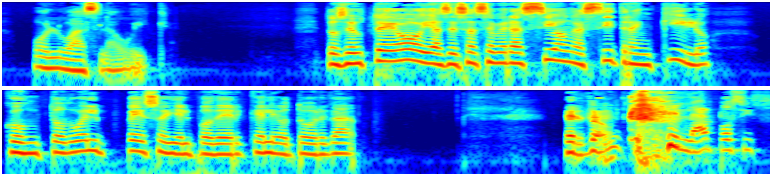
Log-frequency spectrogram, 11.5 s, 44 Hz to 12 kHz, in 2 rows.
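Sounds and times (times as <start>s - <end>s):
speech: 0.2s - 1.3s, 2.4s - 8.5s, 10.0s - 11.5s
person sneezing loudly: 10.3s - 10.9s.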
